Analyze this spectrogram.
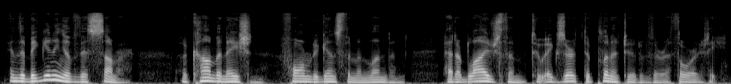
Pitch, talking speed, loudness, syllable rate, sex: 115 Hz, 190 wpm, -19 LUFS, 6.7 syllables/s, male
